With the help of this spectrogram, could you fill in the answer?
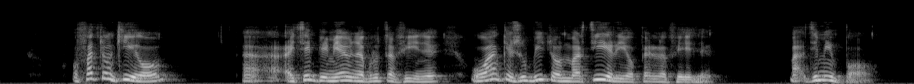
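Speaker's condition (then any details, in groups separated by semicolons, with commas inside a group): No condition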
